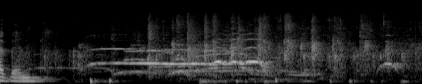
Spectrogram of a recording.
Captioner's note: applause, cheering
